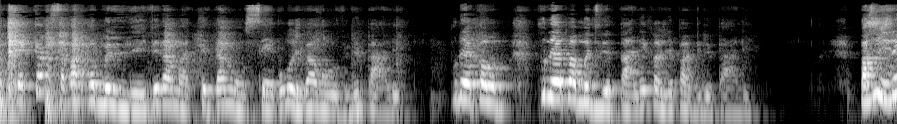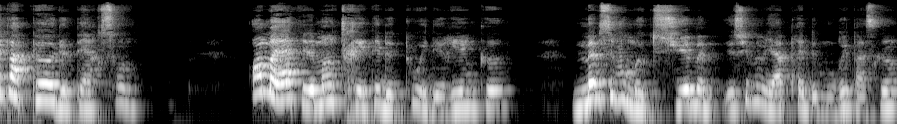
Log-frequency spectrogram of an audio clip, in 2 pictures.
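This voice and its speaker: Animated woman, bright high voice. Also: a little fast. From Cameroon. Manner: animated and exclaiming, gesturing a lot. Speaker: live-stream vlogger. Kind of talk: live video rant to followers. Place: small indoor room by a curtain. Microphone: phone at arm's length. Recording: echoey small room.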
